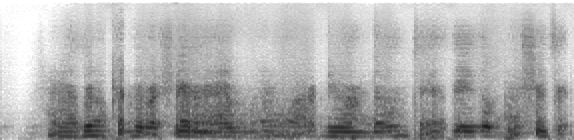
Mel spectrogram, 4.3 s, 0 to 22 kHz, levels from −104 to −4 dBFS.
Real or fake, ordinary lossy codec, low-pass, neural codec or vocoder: fake; none; 19.8 kHz; codec, 44.1 kHz, 0.9 kbps, DAC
